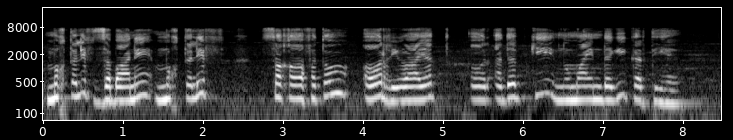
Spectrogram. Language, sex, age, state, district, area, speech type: Urdu, male, 30-45, Delhi, North East Delhi, urban, spontaneous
